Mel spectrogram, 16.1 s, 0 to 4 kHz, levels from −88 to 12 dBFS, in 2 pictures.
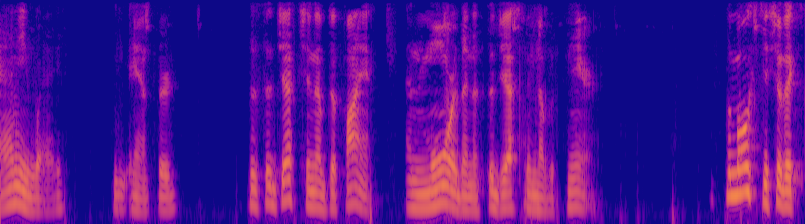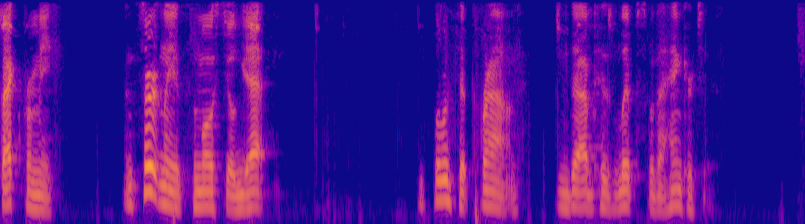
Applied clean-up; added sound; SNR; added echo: neural mask model DeepFilterNet 3.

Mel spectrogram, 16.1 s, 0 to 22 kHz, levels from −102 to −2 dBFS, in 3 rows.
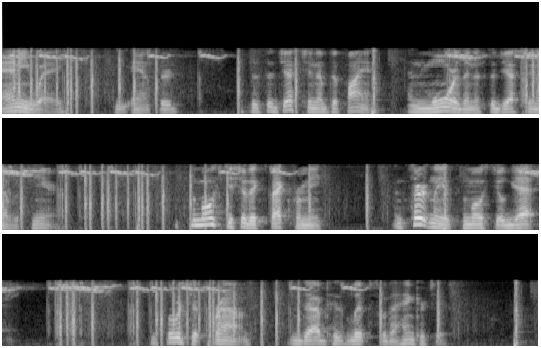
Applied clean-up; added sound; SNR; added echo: none; Fireworks; 5 dB; none.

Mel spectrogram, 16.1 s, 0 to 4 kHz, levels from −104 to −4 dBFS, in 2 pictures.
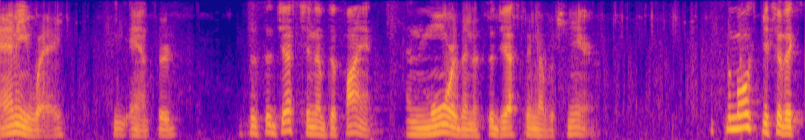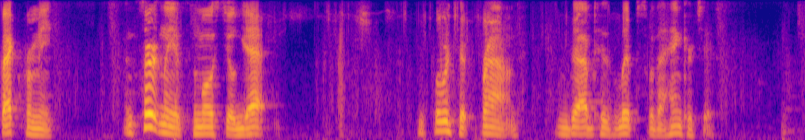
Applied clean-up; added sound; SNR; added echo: neural separator model SepFormer DNS4.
